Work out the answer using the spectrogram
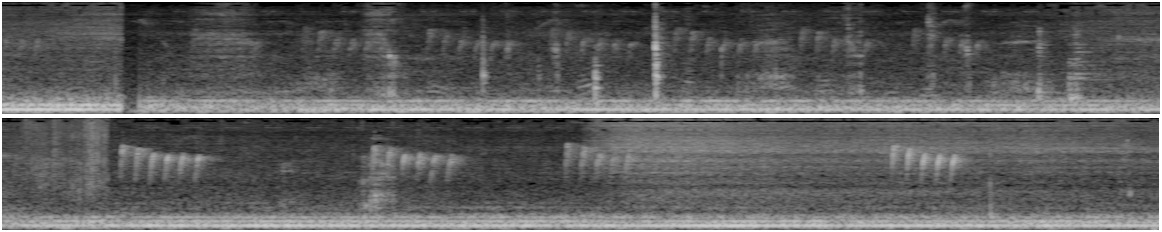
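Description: Birds singing: short, rapid trills that fall in pitch, repeated every second or two over a steady low hum. About nine seconds in a steady hiss joins them as water is poured from a kettle into a wok.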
